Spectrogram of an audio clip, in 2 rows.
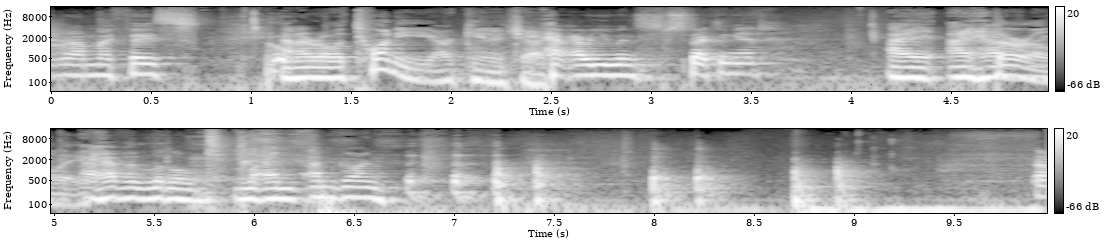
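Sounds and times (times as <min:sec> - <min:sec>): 
speech: 0:00.0 - 0:07.3
knocking on wood: 0:07.2 - 0:09.1.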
